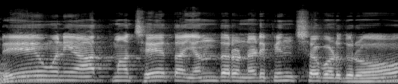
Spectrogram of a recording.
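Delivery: intoned sermon scripture; scripture recitation. Acted. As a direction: proclaim the verse slowly, stretching each word.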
